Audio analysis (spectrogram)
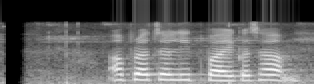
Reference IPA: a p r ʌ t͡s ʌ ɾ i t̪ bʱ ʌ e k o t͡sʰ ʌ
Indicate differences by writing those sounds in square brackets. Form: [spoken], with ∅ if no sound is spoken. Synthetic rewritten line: [ʌ] p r ʌ t͡s ʌ [l] i t̪ bʱ ʌ e k o t͡sʰ ʌ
